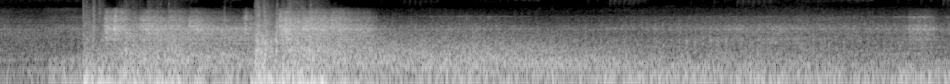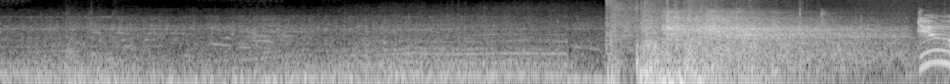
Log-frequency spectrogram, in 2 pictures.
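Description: Gunfire bursts loudly.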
